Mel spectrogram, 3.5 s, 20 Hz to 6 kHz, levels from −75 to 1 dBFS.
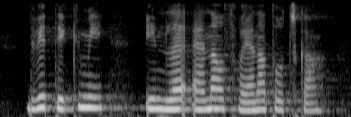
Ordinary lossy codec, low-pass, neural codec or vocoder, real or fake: Opus, 24 kbps; 5.4 kHz; none; real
